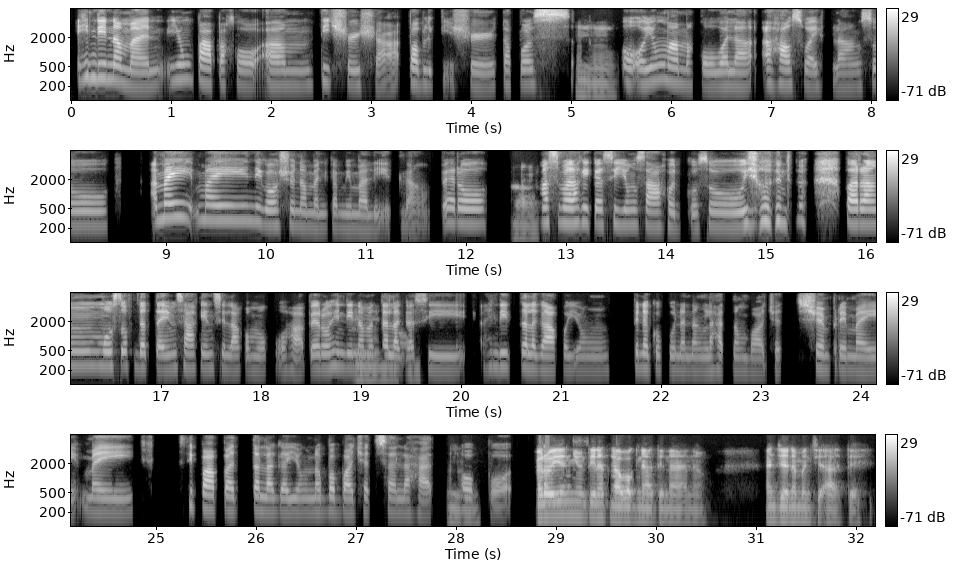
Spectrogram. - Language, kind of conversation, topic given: Filipino, unstructured, Paano mo pinaplano ang iyong badyet buwan-buwan, at ano ang una mong naiisip kapag pinag-uusapan ang pagtitipid?
- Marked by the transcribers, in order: chuckle; unintelligible speech; other background noise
